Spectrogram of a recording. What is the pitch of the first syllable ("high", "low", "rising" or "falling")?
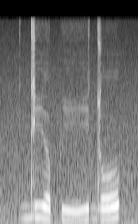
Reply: falling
